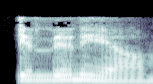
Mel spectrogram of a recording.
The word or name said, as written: illinium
